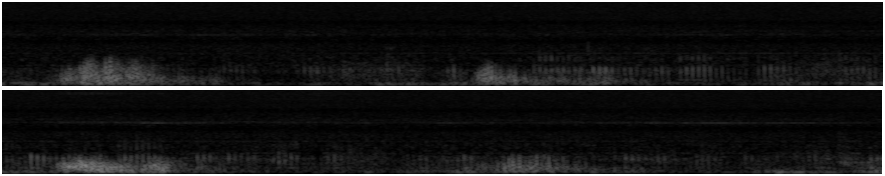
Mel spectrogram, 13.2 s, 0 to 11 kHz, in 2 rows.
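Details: Low, rumbling snores with each breath, about 18 breaths a minute, in a quiet room; loud snoring from a sleeping roommate.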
